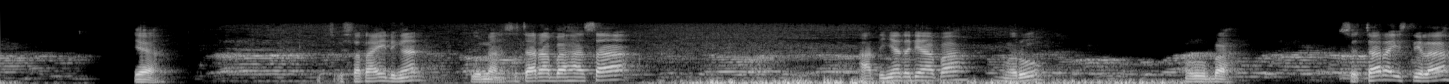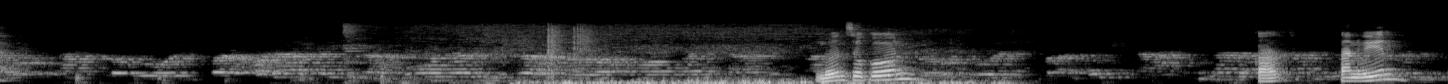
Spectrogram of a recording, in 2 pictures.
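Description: A man speaks steadily and clearly into a microphone, explaining.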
